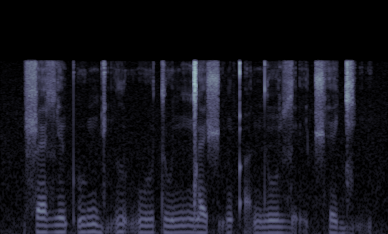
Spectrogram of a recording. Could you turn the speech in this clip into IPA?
ʂ æ ɮ ẽ pʼ u ŋ ɡ ḭ l ṵ w u t u ɲ ŋ͡ǀ æ ʃ ḭ ɲ qʼ ḛ n d ũ ɮ ḛ t͡ʃʰ e d͡ʑ ḭ

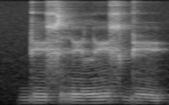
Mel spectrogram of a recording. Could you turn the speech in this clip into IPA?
b y x r y l y x b y

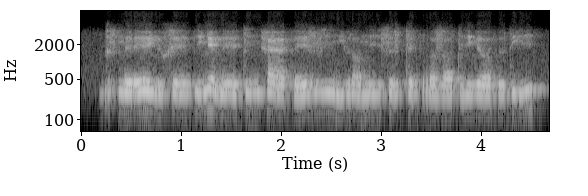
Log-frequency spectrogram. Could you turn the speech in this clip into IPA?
ɡ ɨ s n e ɾ eː lʲ u x eː p i lʲ æ n eː t i ŋ h æː θ eː z v iː ŋ j ɨ ɾ ʌː n iː s ɨ z t e p r ʌ z ʌː t iː lʲ ʌː θ ɨː t j i

